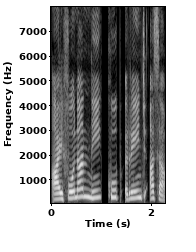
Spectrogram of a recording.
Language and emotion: Goan Konkani, neutral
